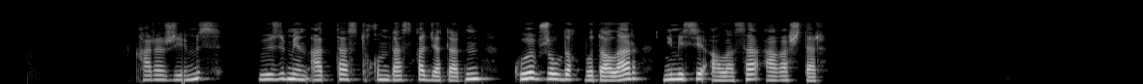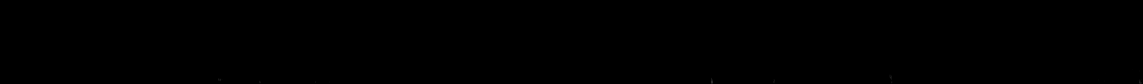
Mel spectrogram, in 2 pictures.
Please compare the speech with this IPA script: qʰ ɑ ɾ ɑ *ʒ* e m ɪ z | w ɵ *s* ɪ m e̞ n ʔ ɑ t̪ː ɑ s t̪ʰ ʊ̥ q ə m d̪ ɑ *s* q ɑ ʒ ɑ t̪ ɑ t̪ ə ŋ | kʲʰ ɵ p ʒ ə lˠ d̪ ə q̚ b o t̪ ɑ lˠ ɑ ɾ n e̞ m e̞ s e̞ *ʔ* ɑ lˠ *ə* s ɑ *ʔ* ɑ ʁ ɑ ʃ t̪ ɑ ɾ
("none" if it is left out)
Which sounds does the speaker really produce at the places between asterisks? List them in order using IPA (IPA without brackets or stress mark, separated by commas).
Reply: ʒ, z, s, ʔ, ɑ, ʔ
